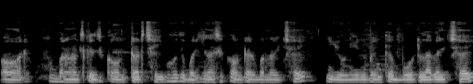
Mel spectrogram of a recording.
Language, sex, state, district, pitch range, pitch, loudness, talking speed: Maithili, male, Bihar, Samastipur, 110-115 Hz, 115 Hz, -27 LUFS, 250 wpm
